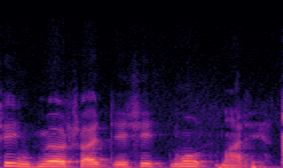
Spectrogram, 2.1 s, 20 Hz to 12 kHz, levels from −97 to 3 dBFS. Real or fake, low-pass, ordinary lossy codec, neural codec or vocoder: real; 10.8 kHz; none; none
